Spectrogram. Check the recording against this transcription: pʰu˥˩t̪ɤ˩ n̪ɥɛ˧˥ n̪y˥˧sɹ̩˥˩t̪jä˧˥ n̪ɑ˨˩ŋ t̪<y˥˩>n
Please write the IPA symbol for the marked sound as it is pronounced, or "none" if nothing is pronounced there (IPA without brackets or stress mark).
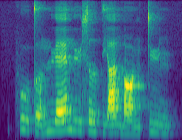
y˥˩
